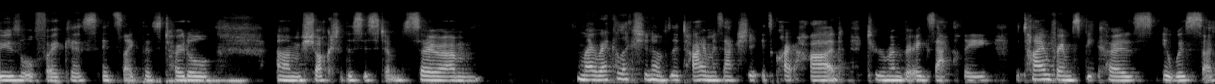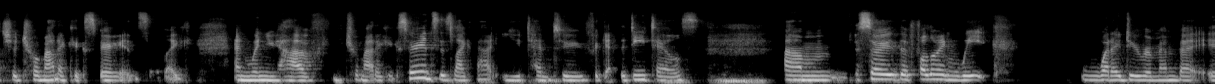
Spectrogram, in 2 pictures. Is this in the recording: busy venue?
no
